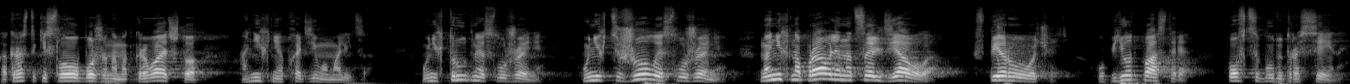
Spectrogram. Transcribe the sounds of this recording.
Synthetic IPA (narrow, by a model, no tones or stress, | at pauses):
kɐkɾast̪əkʲɪslˠo̞vəbo̞ʐɨənamɐt̪kɾɨvajɪt̪ʂt̪o̞ | ɐnʲixnʲɪəpxɐdʲiməmɐlʲit̪sːə | ʊnʲixt̪ɾud̪nəjəslˠʊʐɛnʲɪ̰jə | ʊnʲixtʲɪʐo̞lˠəjəslˠʊʐɛnʲɪ̰jə | nɐnʲixnɐpɾavlʲɪnət̪sɛlʲdʲjavəlˠə̰ | fpʲervʊjʊo̞t͡ɕɪɾʲɪtʲ | ʊbjo̞t̪̚past̪əɾʲə̰ | o̞ft̪sɨbud̪ʊt̪rɐsʲːejɪ̰nɨ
